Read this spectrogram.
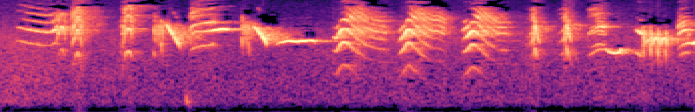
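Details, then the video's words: Training song from a European icterine warbler: looping whistles and a level sustained note give way to quick, buzzy, descending chirps repeated in a lively stream. "masteran Burung || icterine werbler burung kapasan asli eropa"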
